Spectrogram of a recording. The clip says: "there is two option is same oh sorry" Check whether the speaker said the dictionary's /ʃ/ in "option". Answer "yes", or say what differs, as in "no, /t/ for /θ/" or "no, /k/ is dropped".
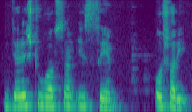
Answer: no, /s/ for /ʃ/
